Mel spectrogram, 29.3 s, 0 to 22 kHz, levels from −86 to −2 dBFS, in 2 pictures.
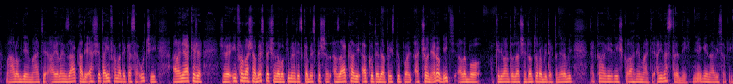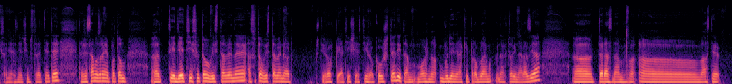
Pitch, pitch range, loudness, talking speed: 125 Hz, 120-140 Hz, -25 LUFS, 180 wpm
